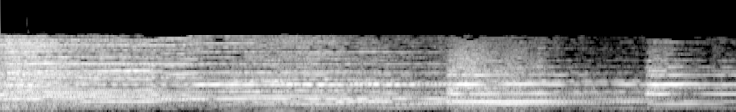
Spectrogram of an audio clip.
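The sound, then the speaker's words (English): Church bells ring loudly and steadily for people who have died, their rich overlapping tones sustaining throughout, with fresh strikes swelling the peal twice near the end. No voices are heard. “Mama, the bells are ringing again.”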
